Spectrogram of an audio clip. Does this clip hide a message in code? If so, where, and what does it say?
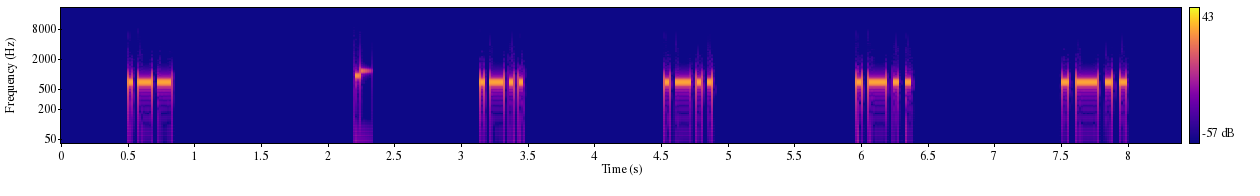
Yes: Morse code from 0.5 to 8.0 s, heard as a keyed tone, about 29 wpm, spaced as for 7 wpm, 700 Hz. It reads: W LLLL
